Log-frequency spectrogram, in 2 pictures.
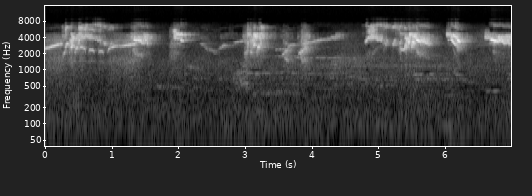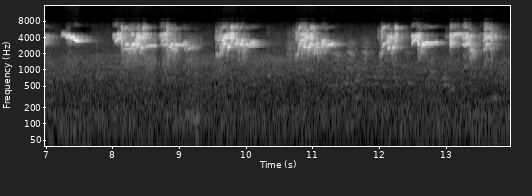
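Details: Oriental magpie-robin singing loudly, recorded for training other songbirds: varied phrases of rich whistles, slurred notes and harsh chattering elements in bursts separated by short pauses.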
